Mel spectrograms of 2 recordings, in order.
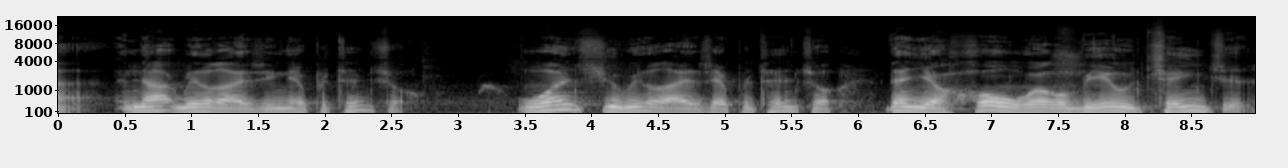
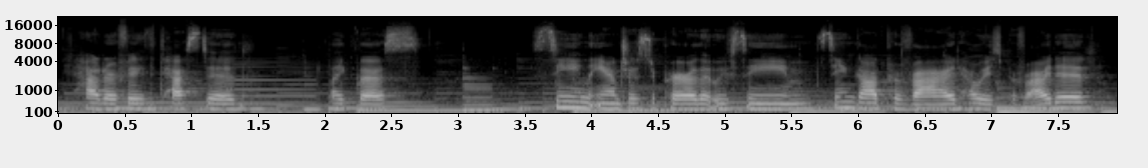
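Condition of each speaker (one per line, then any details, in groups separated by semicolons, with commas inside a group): Cerebral palsy; present from birth, affects walking
No condition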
